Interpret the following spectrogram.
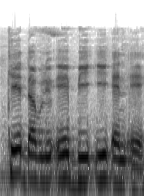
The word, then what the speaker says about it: Kwabena: K-W-A-B-E-N-A.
